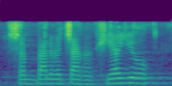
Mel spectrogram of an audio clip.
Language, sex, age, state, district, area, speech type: Maithili, female, 45-60, Bihar, Darbhanga, rural, spontaneous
